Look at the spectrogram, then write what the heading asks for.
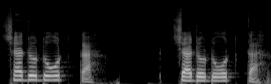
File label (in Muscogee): "cvto totkv", Muscogee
